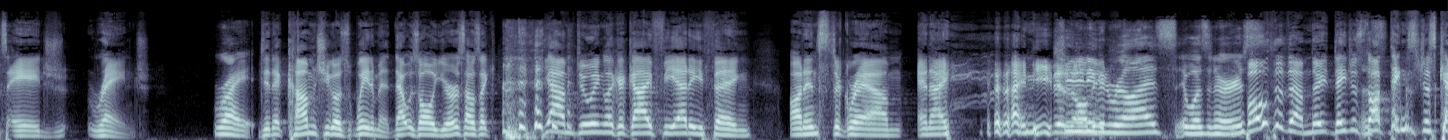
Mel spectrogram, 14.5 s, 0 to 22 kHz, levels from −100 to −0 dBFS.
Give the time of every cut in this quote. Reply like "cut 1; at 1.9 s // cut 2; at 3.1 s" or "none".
cut 1; at 2.6 s

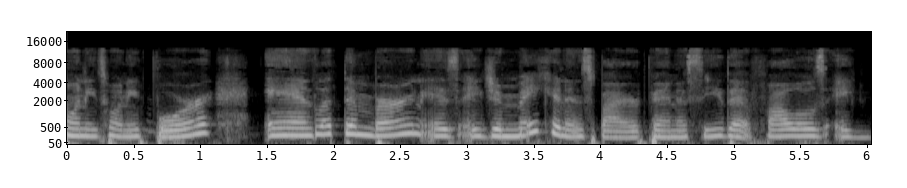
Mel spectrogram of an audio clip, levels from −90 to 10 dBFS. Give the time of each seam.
cut 1; at 1.9 s

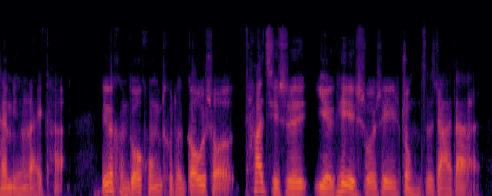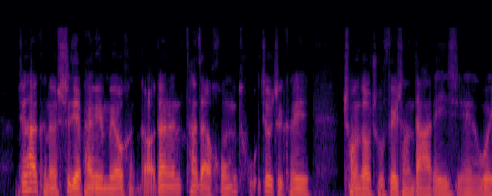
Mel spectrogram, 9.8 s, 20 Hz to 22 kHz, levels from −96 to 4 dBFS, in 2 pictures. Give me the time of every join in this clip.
cut 1; at 4.0 s

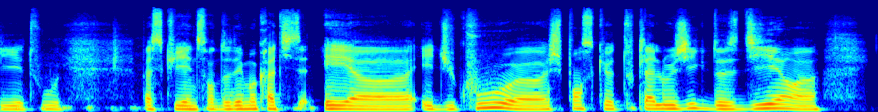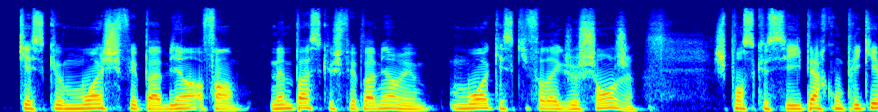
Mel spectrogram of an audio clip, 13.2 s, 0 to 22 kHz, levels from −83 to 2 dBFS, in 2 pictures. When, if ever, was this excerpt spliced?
cut 1; at 2.4 s

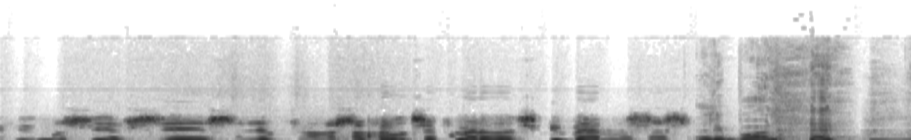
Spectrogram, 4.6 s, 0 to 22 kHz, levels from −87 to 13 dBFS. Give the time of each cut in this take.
cut 1; at 3.5 s

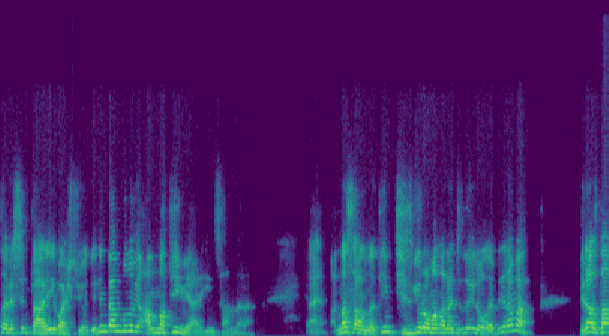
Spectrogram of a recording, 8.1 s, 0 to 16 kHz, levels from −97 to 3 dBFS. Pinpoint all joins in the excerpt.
none

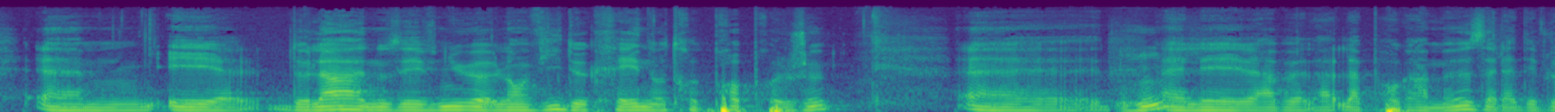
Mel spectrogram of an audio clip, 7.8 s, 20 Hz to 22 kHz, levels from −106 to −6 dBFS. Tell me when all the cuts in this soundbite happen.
cut 1; at 5.5 s

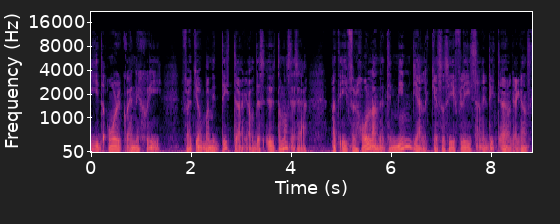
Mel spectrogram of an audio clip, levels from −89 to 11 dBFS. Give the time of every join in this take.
none

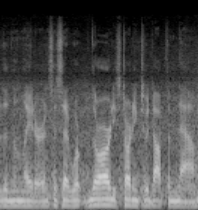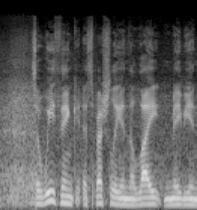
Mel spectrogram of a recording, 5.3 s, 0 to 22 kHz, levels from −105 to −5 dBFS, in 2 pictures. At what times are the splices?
none

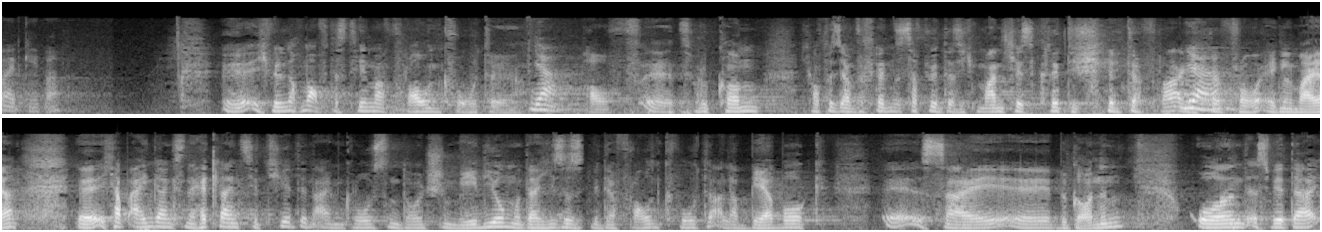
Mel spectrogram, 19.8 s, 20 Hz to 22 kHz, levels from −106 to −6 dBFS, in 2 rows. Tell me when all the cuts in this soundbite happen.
cut 1; at 14.2 s // cut 2; at 17.8 s

